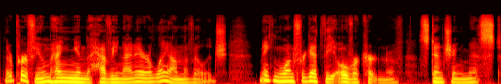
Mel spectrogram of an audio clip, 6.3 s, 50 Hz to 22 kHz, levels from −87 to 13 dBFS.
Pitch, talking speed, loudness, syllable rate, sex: 130 Hz, 200 wpm, -18 LUFS, 5.8 syllables/s, male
